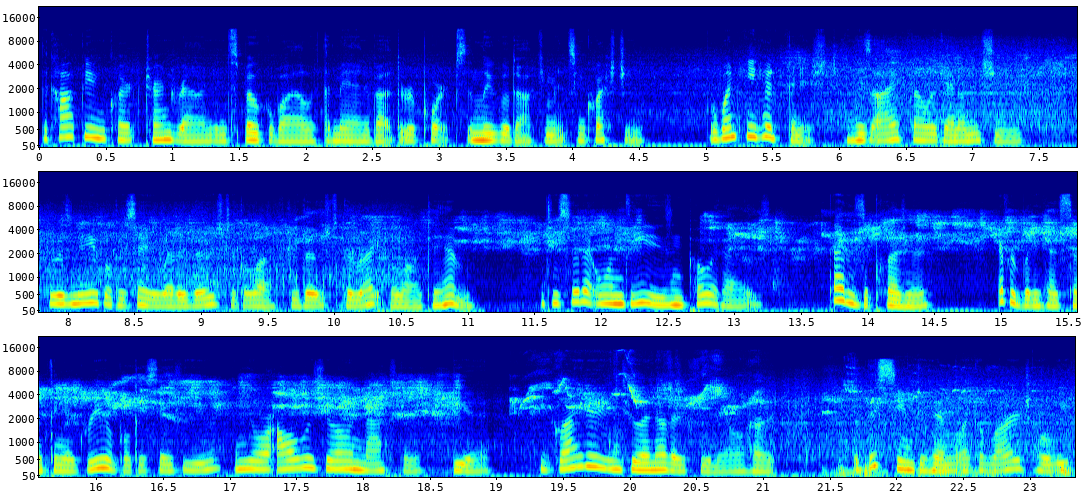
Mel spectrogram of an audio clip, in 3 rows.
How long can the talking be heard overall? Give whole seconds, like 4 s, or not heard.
23 s.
